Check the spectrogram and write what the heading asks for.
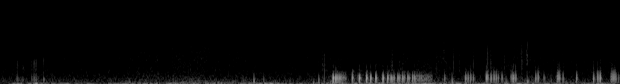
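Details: Borborygmi: stomach growling and digestive sounds recorded on a day of overeating, when the stomach keeps groaning like this for more than three hours.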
